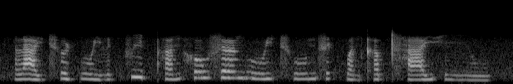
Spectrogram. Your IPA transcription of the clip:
l aː˨˩ j t͡sʰ ɵ˨ ɥ p uː˨˩ j l ɪ˨˥ k̚ f iː˥ t̚ t̪ʰ ɐ˨˥ n h o˥ w s œː˥ ŋ w uː˨˧ j t͡sʰ uː˨˧ n s ɪ˨ k̚ p ɐ˨˩ n kʰ ɐ˨ p̚ t͡sʰ aː˨˧ j h iː˨˩ w

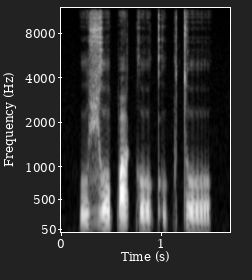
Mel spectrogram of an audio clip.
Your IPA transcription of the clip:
u ʑ o p ɑ k o kʼ u k t o

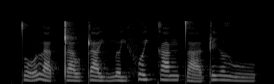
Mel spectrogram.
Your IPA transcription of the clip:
t̪ o˨˩˦ l a˨˩ t̚ ʈ a˨˩ w ʈ a˨˩ j n ə˨˩ j f ə˧ j k a˧ ŋ t̪ aː˨˩˨ ʈ i˧ ə̯ ɣ u˨˩

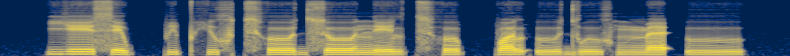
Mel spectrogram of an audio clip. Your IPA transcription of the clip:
j eː˦ s e˨ w pː i˦ pʰ i˦ xʷ t͡sʰ oː˦ d s oː˦ n eː˨ l t͡sʰ o˦ pː ɒ˦ l ʔ uː˨ d w uː˨ xʷ mː æ˦ ʔ uː˦˨

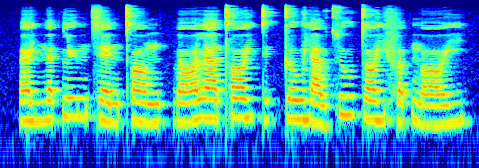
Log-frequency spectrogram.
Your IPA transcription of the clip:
ɐ˨ j n̪ ɐ˨˥ t̚ l yː˧ m t͡s ɛː˨˩ n t̪ʰ ɔː˨˩ ŋ ɪ˨˥ k̚ l ɔː˨˥ l aː˥ t̪ʰ ɔː˥ j t̪ ɪ˨ k̚ t̪ o˧ w j aː˨˩ w t͡s uː˥ t̪ ɔː˧ j f ɐ˨˥ p̚ n̪ ɔː˨˧ j

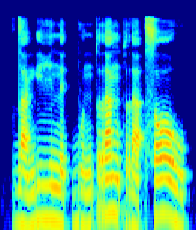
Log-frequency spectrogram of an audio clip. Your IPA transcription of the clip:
d a˩˦ ŋ j iː˧ n e˨˩ k̚ b u˩˦ n p r a˥˩ ŋ p r a˨˩ ʔ s ɔː˥˩ w

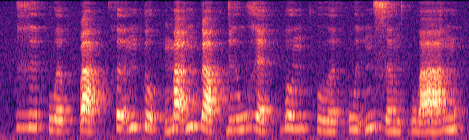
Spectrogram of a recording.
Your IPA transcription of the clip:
ɣ ɨ˧ h w ə˨˩ p̚ ɓ a˨˩ k̚ t̪ʰ ə̰˧˥ n ɗ o˨˩ k̚ m a̰˧˥ n ɗ a˨˩ k̚ ɗ ɨ˨˦ w ɣ ɛ˨˩ t̚ ɓ o˧ n t̪ʰ u˨˩ ə̯ h w ɨ̰˧˥ n z ə˨˩ n k w a˨˦ n

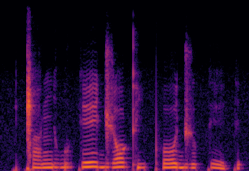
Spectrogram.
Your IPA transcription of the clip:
ǁ a̤ ŋ i ɡʷ ɪ k e d͡ʒ ɔ kʼ i̤ pʰ o d͡ʒ u k e̤ k

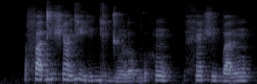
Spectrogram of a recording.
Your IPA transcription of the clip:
f a˦ d i˦ ʃ ã˦ ɡ i˦˨ j i˨˦ ɡ i˧ d͡ʒ ũ˨ l o˨ b u˨˦ h ũ˦˨ | h ɛ̃˦ ʃ i˧ b a˧ ɾ ũ˧

